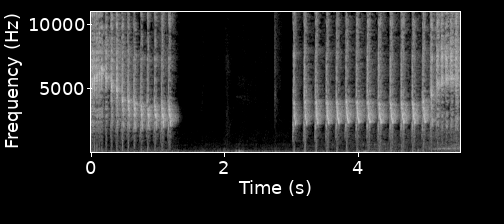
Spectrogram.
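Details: Oriental white-eye (kapas tembak) as competition-bird tutor song, with a rapid run of high chips sliding slightly lower, a pause of nearly two seconds, then a long, steady rattle of sharp, ringing notes.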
